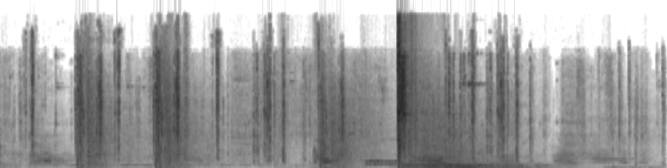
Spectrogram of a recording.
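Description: Gunshots in The Last of Us Part I, several sharp, loud reports spaced a second or so apart, then a heavier burst with mechanical rumble, game voices faintly in the background.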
